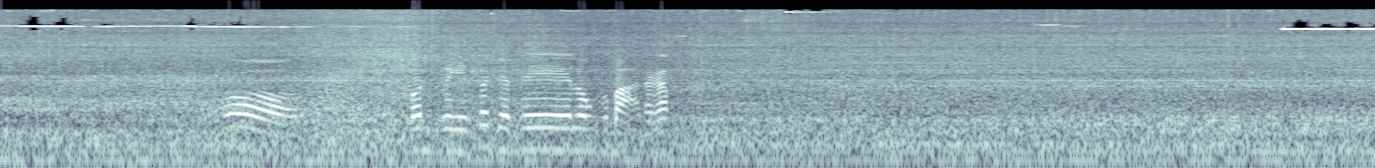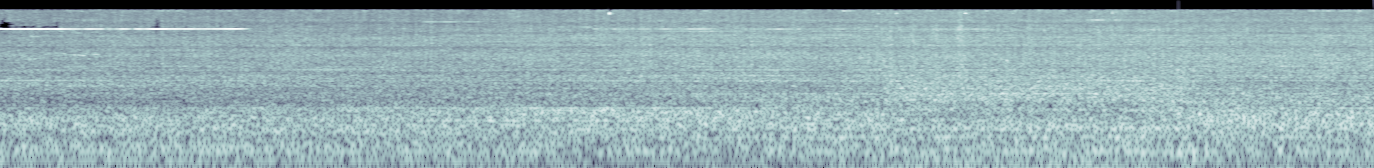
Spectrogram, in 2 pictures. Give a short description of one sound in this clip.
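A large diesel engine rumbles steadily close by.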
